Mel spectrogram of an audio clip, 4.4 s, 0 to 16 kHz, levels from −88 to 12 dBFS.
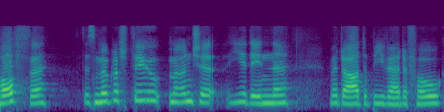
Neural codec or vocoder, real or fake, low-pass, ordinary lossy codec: codec, 16 kHz, 0.7 kbps, FocalCodec; fake; 7.2 kHz; MP3, 48 kbps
